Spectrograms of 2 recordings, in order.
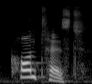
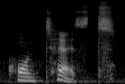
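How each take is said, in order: First: The stress is on the first syllable. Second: The stress is on the second syllable. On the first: It names a thing. "the noun is always stressed on the first syllable" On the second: It names an action. "the verb is stressed on the second syllable"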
